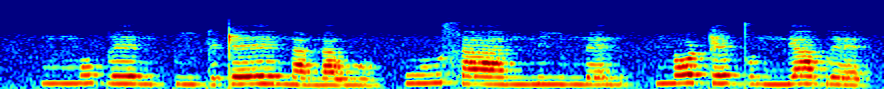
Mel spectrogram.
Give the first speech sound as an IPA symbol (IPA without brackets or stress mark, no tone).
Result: mː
